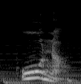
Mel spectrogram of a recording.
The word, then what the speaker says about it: uno: Notice that I don’t say u in uno. One.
